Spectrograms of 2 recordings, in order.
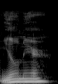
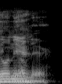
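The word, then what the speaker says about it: Mjölnir: How do you say it? Mjolnir? I say Mjolnir. Mjolnir. He gave me a spelling here. He broke it down. Mule-near. Mjolnir, whatever the fuck you want to call it.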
